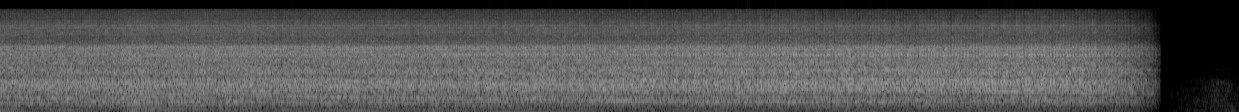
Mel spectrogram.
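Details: Lada Niva petrol engine, high mileage and constant idling with likely late oil changes, idling with busy, rattly top-end clatter from worn camshaft lobes and loose rockers; camshaft to be replaced.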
